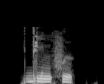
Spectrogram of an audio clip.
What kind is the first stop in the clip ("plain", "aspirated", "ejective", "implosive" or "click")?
plain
